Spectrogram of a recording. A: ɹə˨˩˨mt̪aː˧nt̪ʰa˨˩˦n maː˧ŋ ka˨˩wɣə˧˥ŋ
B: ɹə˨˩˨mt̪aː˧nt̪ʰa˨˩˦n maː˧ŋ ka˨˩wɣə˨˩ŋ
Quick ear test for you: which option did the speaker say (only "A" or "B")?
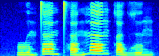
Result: B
